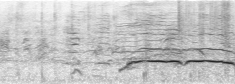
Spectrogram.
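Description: A child's long, high-pitched shout that rises, holds for over a second and then falls away.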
